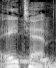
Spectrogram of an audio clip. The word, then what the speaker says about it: ATEM: Yeah, because I noticed on the ATEM switch that you've been touting. Am I saying that correctly? – Yeah, ATEM.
